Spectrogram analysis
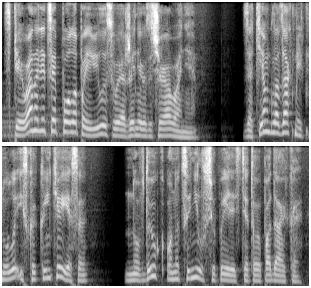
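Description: Expressive man narrating an audiobook. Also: fairly high pitch, brisk. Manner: expressive storytelling. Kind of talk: scripted narration.

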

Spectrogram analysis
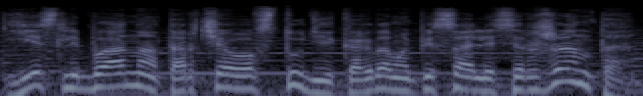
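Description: A man voicing a tipsy, brash young male rock musician who talks loud and cocky. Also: on the high side, quick pace, music in the background, close to an everyday voice. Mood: defiant.

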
